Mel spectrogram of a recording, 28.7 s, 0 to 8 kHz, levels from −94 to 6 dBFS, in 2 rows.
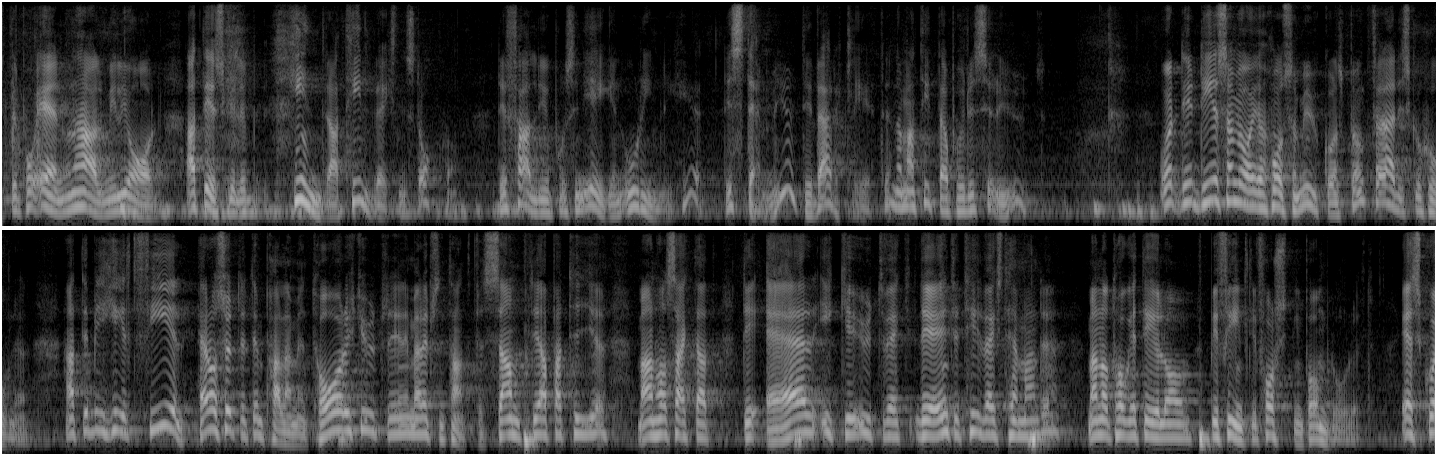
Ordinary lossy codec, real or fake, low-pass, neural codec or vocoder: none; real; none; none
